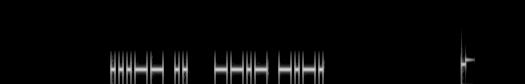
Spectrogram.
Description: Morse code, heard as a keyed tone, about 30 wpm, 700 Hz. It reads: 3I QC
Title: Winter Field Day Exchanges Encore 30wpm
